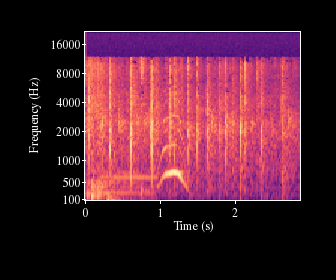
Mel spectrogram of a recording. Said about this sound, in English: Now, they've got one more song for y'all here this afternoon, but I think we need one more round of applause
